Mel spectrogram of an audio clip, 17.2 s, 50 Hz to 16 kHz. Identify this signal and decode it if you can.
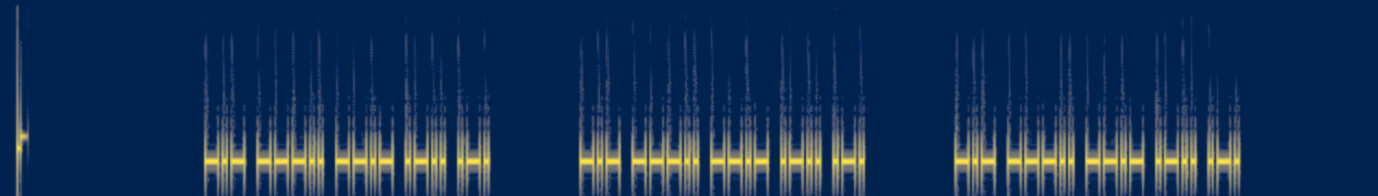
Morse code, heard as a keyed tone, about 22 wpm, 700 Hz. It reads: K8QLR K8QLR K8QLR
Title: USA Call Signs - 5 Characters - Repeated 3x - 22wpm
